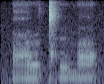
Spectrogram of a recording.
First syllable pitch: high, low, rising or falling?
low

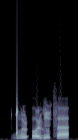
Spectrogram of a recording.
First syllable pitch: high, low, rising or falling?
rising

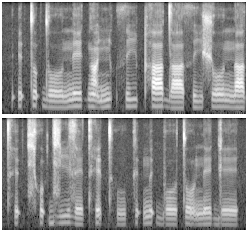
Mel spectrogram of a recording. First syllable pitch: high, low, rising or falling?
high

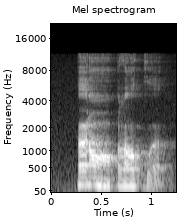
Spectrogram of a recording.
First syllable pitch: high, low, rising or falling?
high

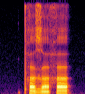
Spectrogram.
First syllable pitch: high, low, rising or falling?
low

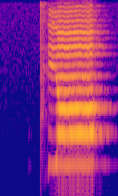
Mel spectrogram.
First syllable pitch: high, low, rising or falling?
high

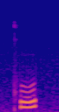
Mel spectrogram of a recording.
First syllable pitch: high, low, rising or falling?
rising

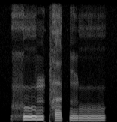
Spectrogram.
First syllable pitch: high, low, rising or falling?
high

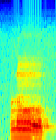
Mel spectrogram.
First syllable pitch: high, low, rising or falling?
falling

